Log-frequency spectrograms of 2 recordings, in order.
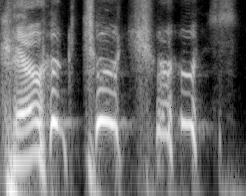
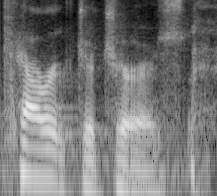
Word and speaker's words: caricatures: That's how he thinks the word's pronounced. Character chures. One more time. Character chures. You You're definitely a bunch of character chures. We're almost like caricatures.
